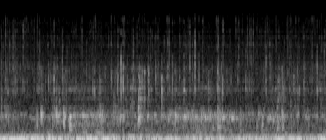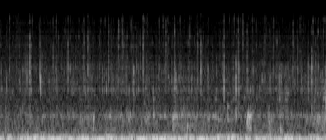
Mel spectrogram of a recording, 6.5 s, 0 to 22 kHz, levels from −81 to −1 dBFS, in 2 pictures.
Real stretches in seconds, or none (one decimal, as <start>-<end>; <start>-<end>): 0.0-2.5; 3.8-6.5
